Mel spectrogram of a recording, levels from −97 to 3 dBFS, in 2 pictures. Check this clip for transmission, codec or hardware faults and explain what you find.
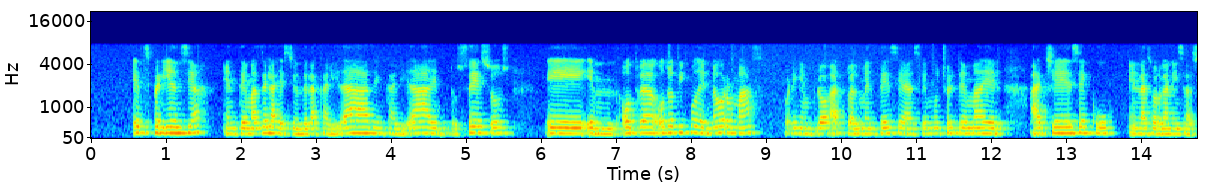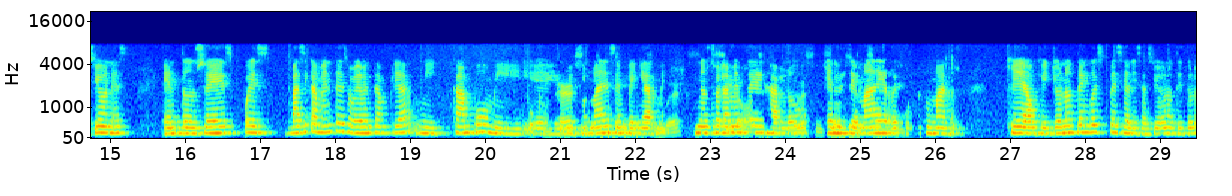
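The speech is repeatedly pulled down between 20.85 and 25.87 s, at 20.85, 21.26, 22.75, 23.48, 23.73, 24.32 and 25.53 s. This is likely speech suppressed in double talk: an echo canceller mistaking overlapping far-end talk for echo and attenuating both. Most dips are slight, around 5 dB, but at 22.75, 24.32 and 25.53 s the speech drops much deeper for up to about a third of a second.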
